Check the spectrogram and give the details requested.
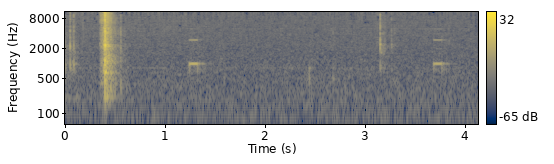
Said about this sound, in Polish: Ten sygnał oznacza, że widoczne jest światło. Ten tester jest jednocześnie czujnikiem światła, z tym, że ten czujnik jest średnio przydatny, ponieważ pokazuje, że jest światło albo brak światła.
